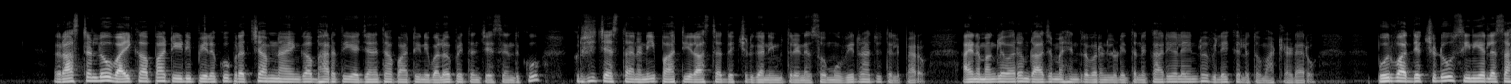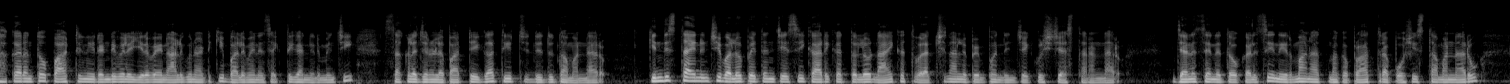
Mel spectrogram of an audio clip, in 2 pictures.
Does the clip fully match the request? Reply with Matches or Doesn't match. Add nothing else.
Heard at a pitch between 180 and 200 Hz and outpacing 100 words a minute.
Doesn't match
